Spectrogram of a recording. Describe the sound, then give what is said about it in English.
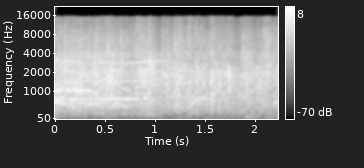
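An audience applauds a performer on stage, a dense, steady wash of clapping that holds at a fairly loud level throughout and eases slightly toward the end. “again, huge round of applause for Hannah, everyone who gets on the stage, makes it work.”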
